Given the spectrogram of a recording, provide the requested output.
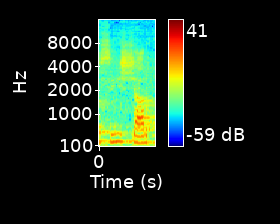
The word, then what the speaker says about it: C#: सो सी शार्प को pronounce आपको सी शार्प ही करना है, उसको सी हैश प्रोनाउंस नहीं करना है।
